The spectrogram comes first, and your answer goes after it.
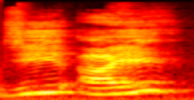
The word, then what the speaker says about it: guile: जैसे यहाँ पर GUILE, तो यू के बाद क्या, आई क्या है, वोवेल, तो यू क्या हो जाएगा यहाँ पर, साइलेंट। तो यू साइलेंट होगा तो GILE, तो क्या पढ़ेंगे, गाइल।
